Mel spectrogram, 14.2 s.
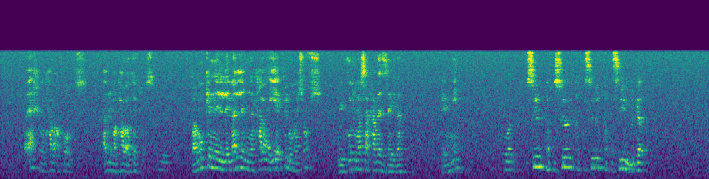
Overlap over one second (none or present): none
